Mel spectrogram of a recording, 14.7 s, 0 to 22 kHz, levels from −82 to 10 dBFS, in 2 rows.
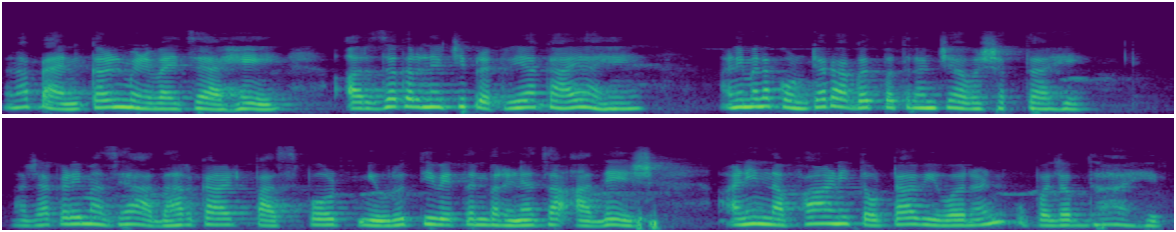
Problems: constant background noise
